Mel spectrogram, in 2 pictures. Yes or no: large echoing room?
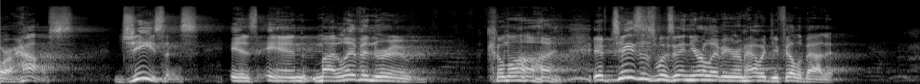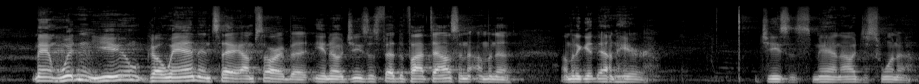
yes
